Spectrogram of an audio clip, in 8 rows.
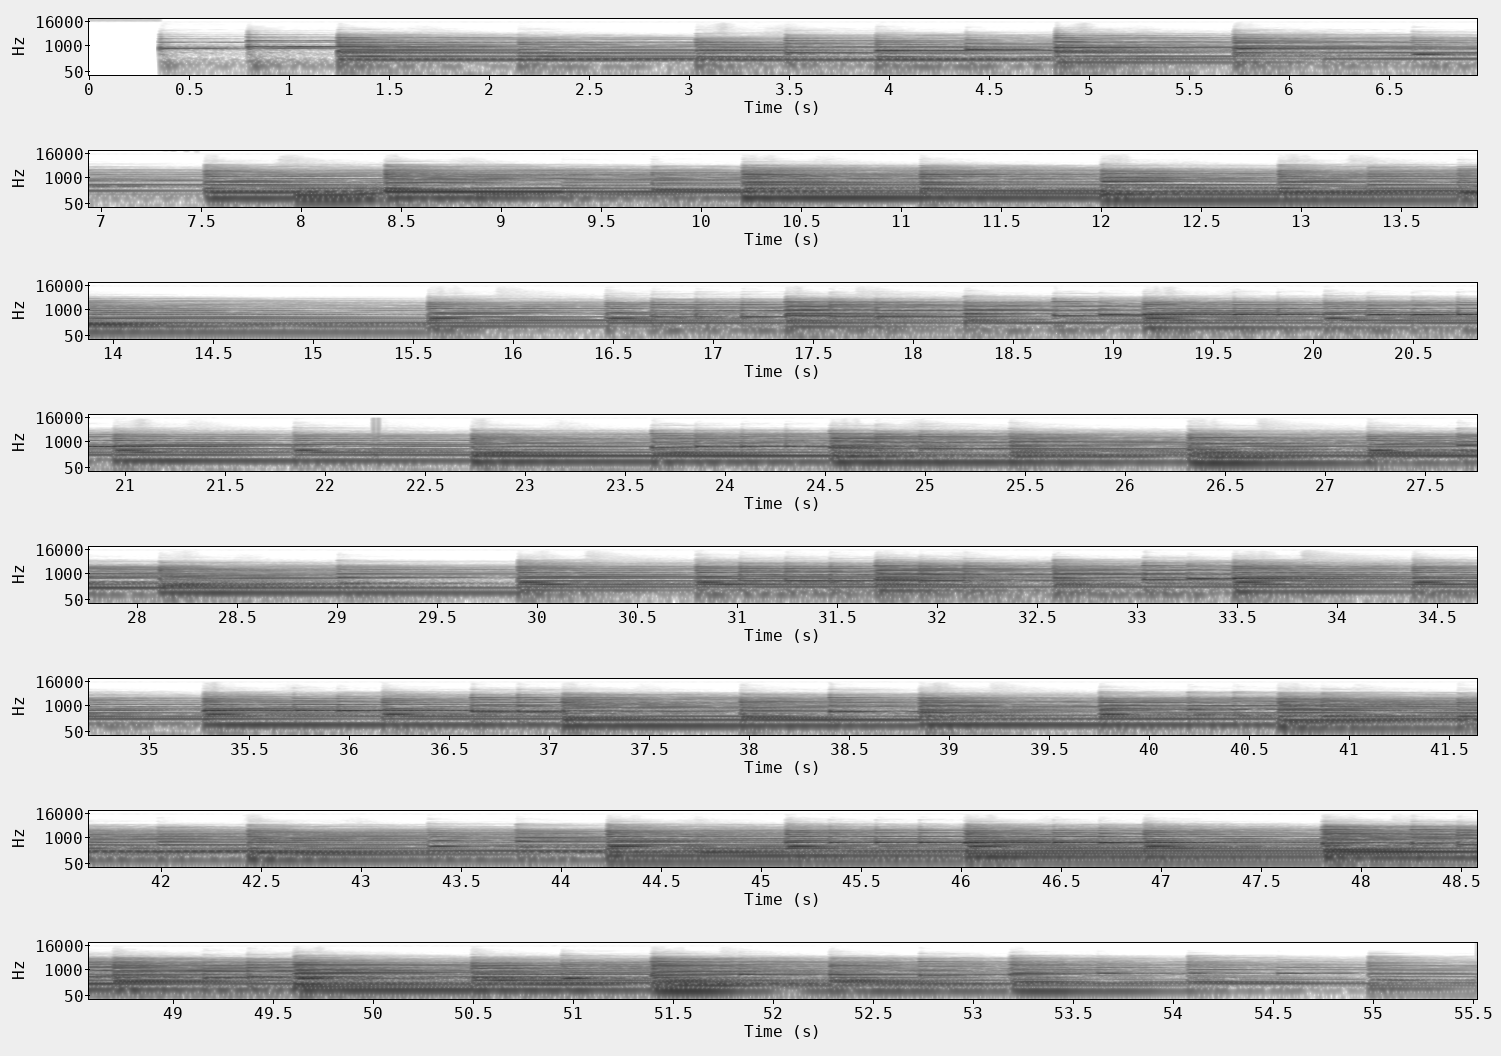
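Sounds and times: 
piano version melody backing track: 0.4 - 55.5.

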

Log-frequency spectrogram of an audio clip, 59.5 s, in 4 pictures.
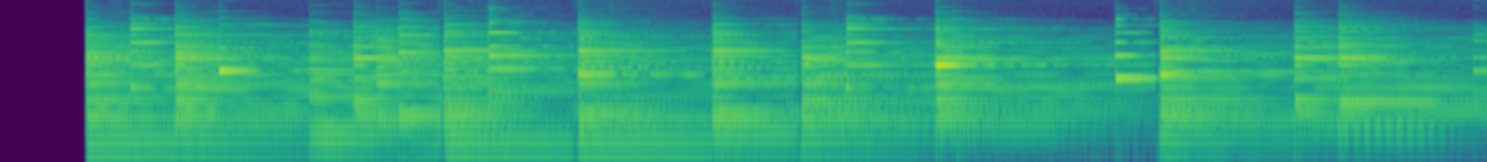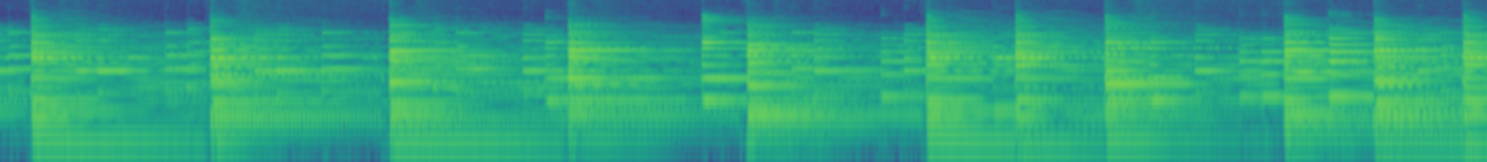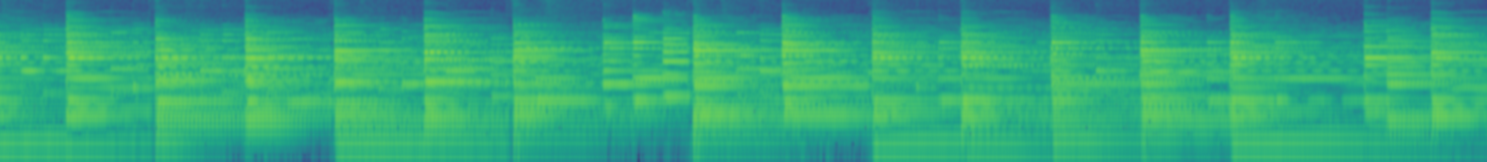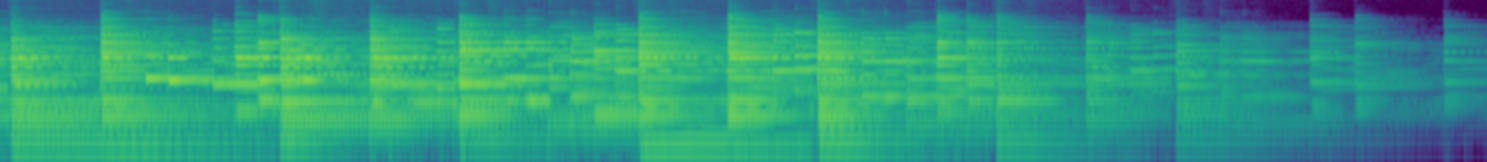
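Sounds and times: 
piano melody backing track in male key: 0.8 - 59.4.

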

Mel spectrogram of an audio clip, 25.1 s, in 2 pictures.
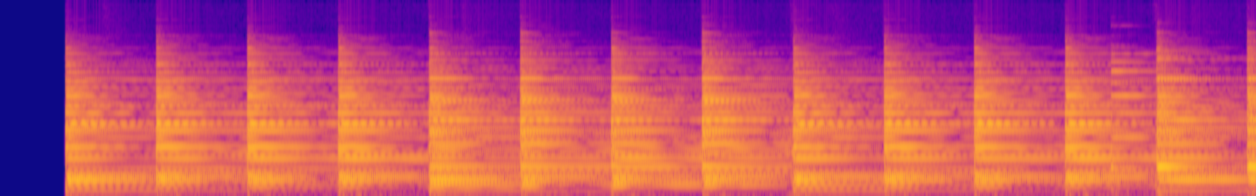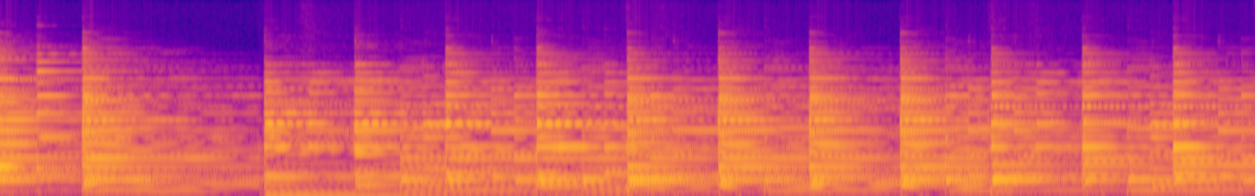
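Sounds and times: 
piano melody in female key: 0.6 - 25.1.

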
